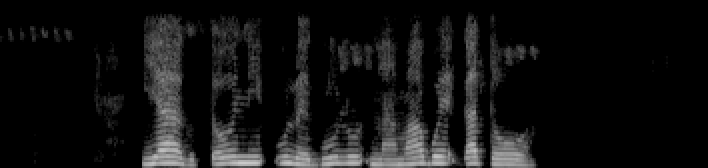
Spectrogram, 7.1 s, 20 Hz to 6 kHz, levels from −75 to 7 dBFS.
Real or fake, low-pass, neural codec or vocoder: real; 5.4 kHz; none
